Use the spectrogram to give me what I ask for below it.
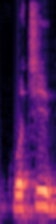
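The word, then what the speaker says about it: ক্বচিৎ: দিগন্ত সন্ততি প্রমোদমান মানসে বাকটাক্ষ ধোরণী নিরুদ্ধ দুদ্ধ তাপদি কচিদ দিগম্বর আর দিগম্বর নয়, ক্বচিদ। যেখানে দেখছেন হসন্ত, উচ্চারণটা হবে ক্বচিদ, কোনো স্বরবর্ণ আসবে না।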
